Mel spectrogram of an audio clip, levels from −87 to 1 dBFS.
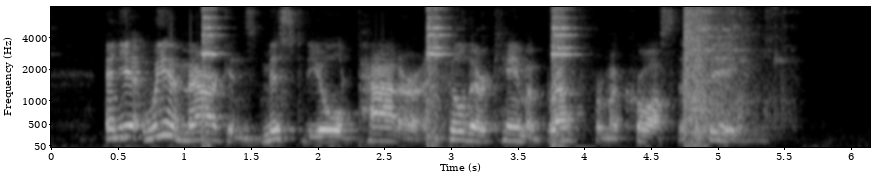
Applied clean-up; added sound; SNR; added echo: none; Shatter; 5 dB; none.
